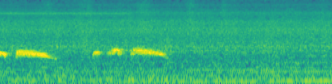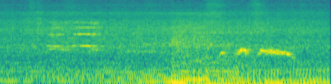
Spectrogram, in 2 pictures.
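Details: A young green junglefowl-hybrid bekisar rooster from Magelang, which began crowing only about three days earlier, gives short, hoarse, wavering crows as it learns to crow.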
